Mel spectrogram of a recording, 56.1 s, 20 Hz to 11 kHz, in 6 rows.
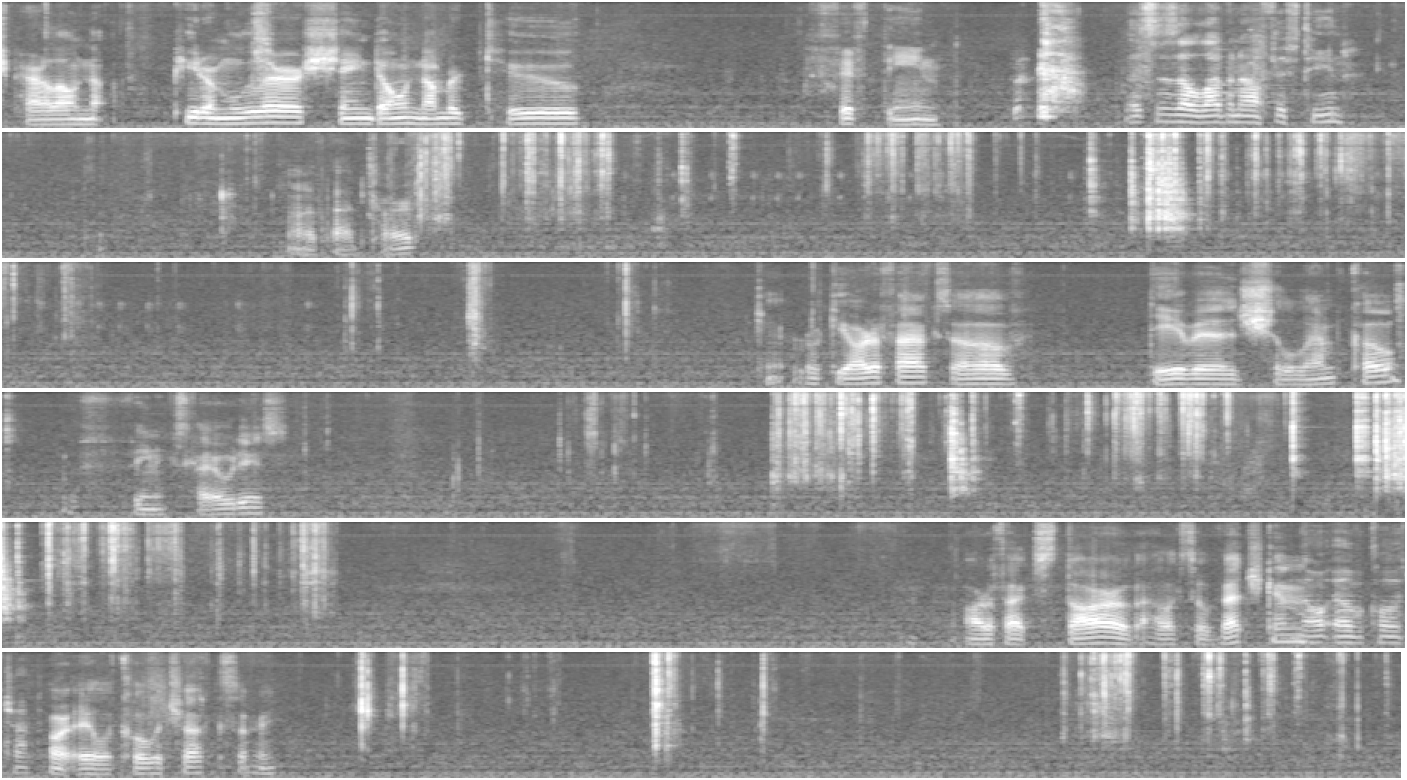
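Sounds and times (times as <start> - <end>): steady low hum: 0.0 - 56.0
cards clicking and rustling: 10.8 - 19.3, 21.0 - 22.0, 31.8 - 39.7, 49.1 - 50.5, 51.1 - 52.0, 53.8 - 56.0.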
